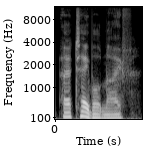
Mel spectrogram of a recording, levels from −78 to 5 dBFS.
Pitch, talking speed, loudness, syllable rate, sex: 105 Hz, 135 wpm, -16 LUFS, 4.8 syllables/s, male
